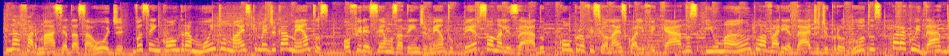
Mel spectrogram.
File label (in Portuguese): Spot Simples Farmacia da Saude, spots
